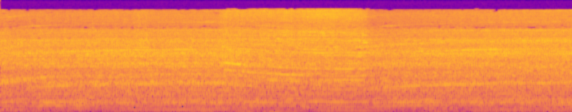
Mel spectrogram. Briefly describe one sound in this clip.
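A thickness planer whines loudly as it shaves a board.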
